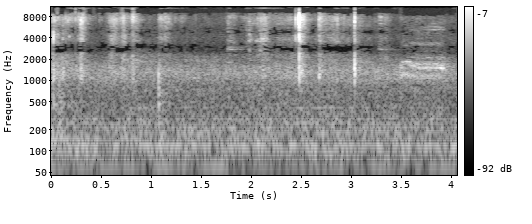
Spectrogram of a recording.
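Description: Faint crackling fizz of elephant toothpaste foam, hydrogen peroxide decomposing with yeast and soap, as it surges up out of a plastic water bottle. A few light clicks come through at times.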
